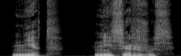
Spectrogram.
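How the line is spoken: Cold. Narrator (Russian): холодно сказала

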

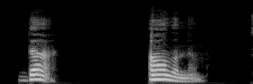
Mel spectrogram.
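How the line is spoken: Plain. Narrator (Russian): сказала Диана

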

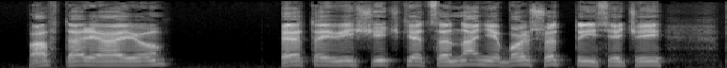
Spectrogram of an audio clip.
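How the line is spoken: Louder. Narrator (Russian): произнес Ламбер уже более громко

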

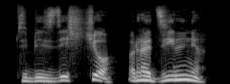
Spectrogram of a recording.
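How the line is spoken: Barking snap. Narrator (Russian): Рявкнул на меня он

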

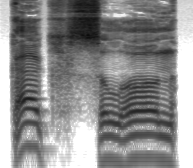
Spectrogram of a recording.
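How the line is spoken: Booming hum. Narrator (Russian): прогудел Гарин

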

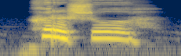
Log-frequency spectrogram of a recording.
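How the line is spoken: Fearful whisper. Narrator (Russian): прошептал он, боясь, в то же время, что после такого ответа хирург сразу уйдет от него

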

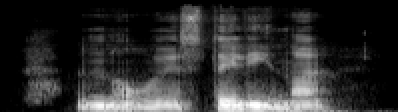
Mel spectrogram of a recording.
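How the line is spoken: Quiet gentle laugh. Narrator (Russian): тихо, но совсем не обидно смеется Эрельд

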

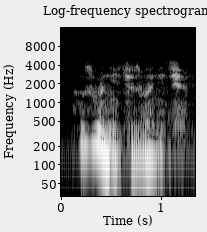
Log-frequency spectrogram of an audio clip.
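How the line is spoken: Grumbled. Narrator (Russian): буркнул Фоули

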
